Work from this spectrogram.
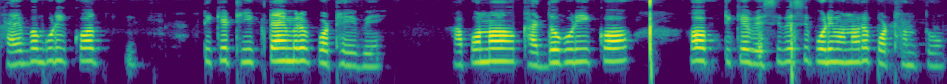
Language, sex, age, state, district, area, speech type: Odia, female, 30-45, Odisha, Malkangiri, urban, spontaneous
